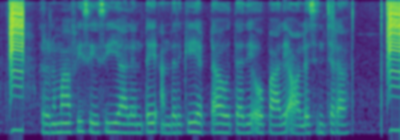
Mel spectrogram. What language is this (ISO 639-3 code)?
tel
